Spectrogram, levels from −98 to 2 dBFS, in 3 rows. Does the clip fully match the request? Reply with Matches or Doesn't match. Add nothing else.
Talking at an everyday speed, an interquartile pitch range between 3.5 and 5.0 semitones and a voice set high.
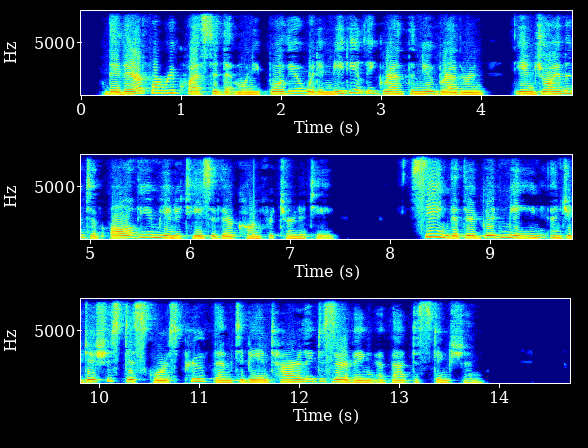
Doesn't match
